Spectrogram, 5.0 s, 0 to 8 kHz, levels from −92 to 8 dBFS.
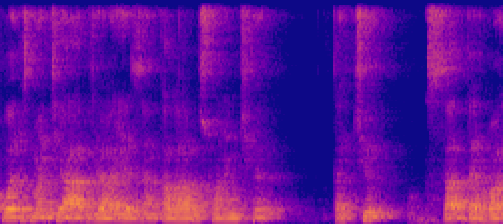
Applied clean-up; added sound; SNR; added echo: none; none; none; reverberation time 0.7 s.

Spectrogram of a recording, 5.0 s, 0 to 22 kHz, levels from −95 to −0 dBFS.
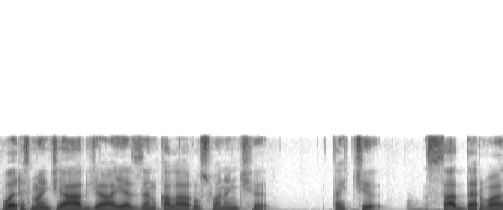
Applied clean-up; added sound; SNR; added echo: none; none; none; none.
